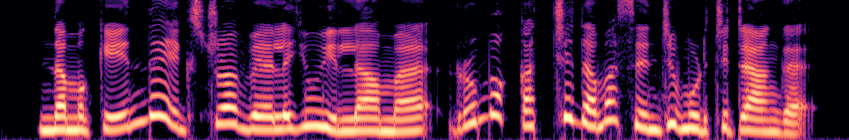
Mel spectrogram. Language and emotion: Tamil, happy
